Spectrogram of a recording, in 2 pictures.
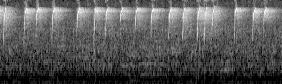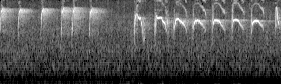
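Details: Trotolan songbird of Indonesia in a fierce, long, harsh, continuous shooting masteran training recording with trickling water: rapid downslurred ticks repeated about three per second for six seconds, then looping arched whistles.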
